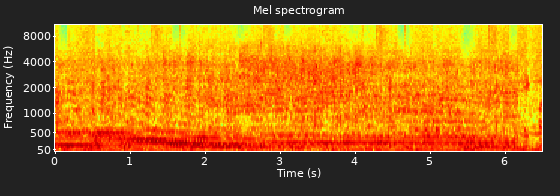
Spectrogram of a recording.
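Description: Microlight aircraft engine in Scotland, a loud, steady droning roar with a shifting tonal whine, sounding close and continuous throughout with no clear speech.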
